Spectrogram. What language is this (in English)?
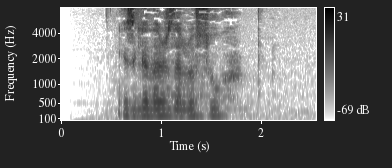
Slovenian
